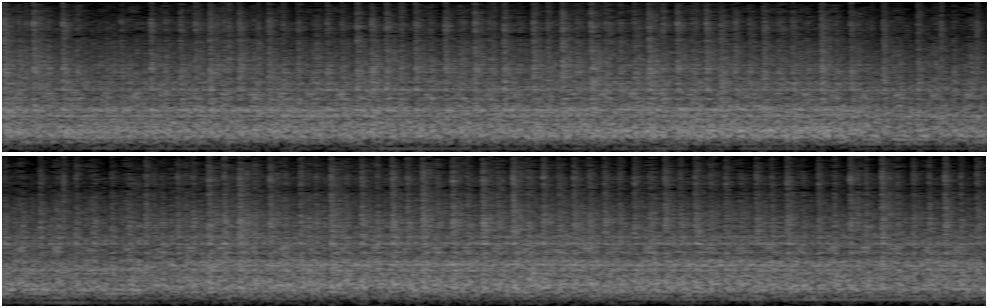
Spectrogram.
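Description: A sewing machine runs steadily for the whole stretch, its needle hammering in a fast, even mechanical rhythm at close range while stitching appliqué.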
